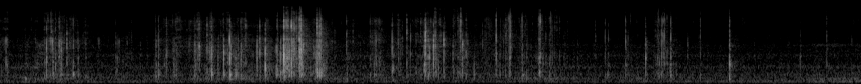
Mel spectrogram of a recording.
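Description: Small clear plastic packet of fishing hooks crinkling as fingers handle it, irregular crackles that are loudest about three seconds in.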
